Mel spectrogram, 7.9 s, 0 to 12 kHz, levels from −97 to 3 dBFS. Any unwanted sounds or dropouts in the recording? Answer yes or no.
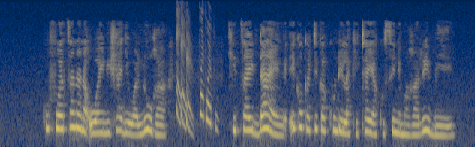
yes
